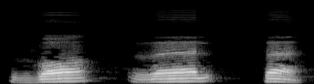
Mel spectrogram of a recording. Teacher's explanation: طا دال تا زبان کی نوک اور اوپر کے دانتوں کی جڑ سے ادا ہوتے ہیں۔ ظا ذال ثا زبان کا سرہ اور اوپر کے دانتوں کے اندرونی کنارے سے ادا ہوتے ہیں۔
